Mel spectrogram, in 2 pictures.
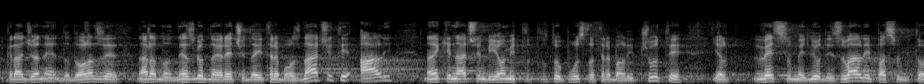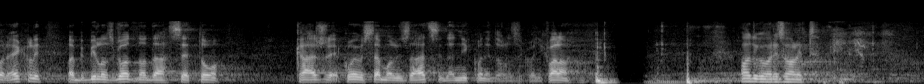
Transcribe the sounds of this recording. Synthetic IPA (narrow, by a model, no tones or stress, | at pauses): ɡɾad͡ʒane̞d̪ad̪o̞lazenʔaːɾaʋnone̞zɡo̞d̪nojeɾe̞t͡ɕid̪ait̪ɾe̞baoznaːt͡ʃit̪iali | nane̞kinaːt͡ʃinbiomit̪uːpuːt̪st̪ʋat̪ɾe̞balit͡ʃut̪i | jelʋe̞sumiʎuːd̪izʋalipasumit̪o̞ːɾe̞klipabibiːlˠozɡo̞d̪no̞d̪ase̞t̪o̞ː | kaːʒḛko̞jeusamualizaːt̪sijid̪anikone̞d̪o̞lˠa̰zikoɲixʋaːlaʋam | od̪ɡoʋoɾizʋolit̪e̥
